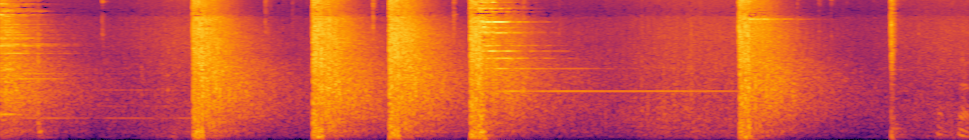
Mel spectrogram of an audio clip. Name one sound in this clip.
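Rifle shots ring out loudly outdoors, echoing off the woods.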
